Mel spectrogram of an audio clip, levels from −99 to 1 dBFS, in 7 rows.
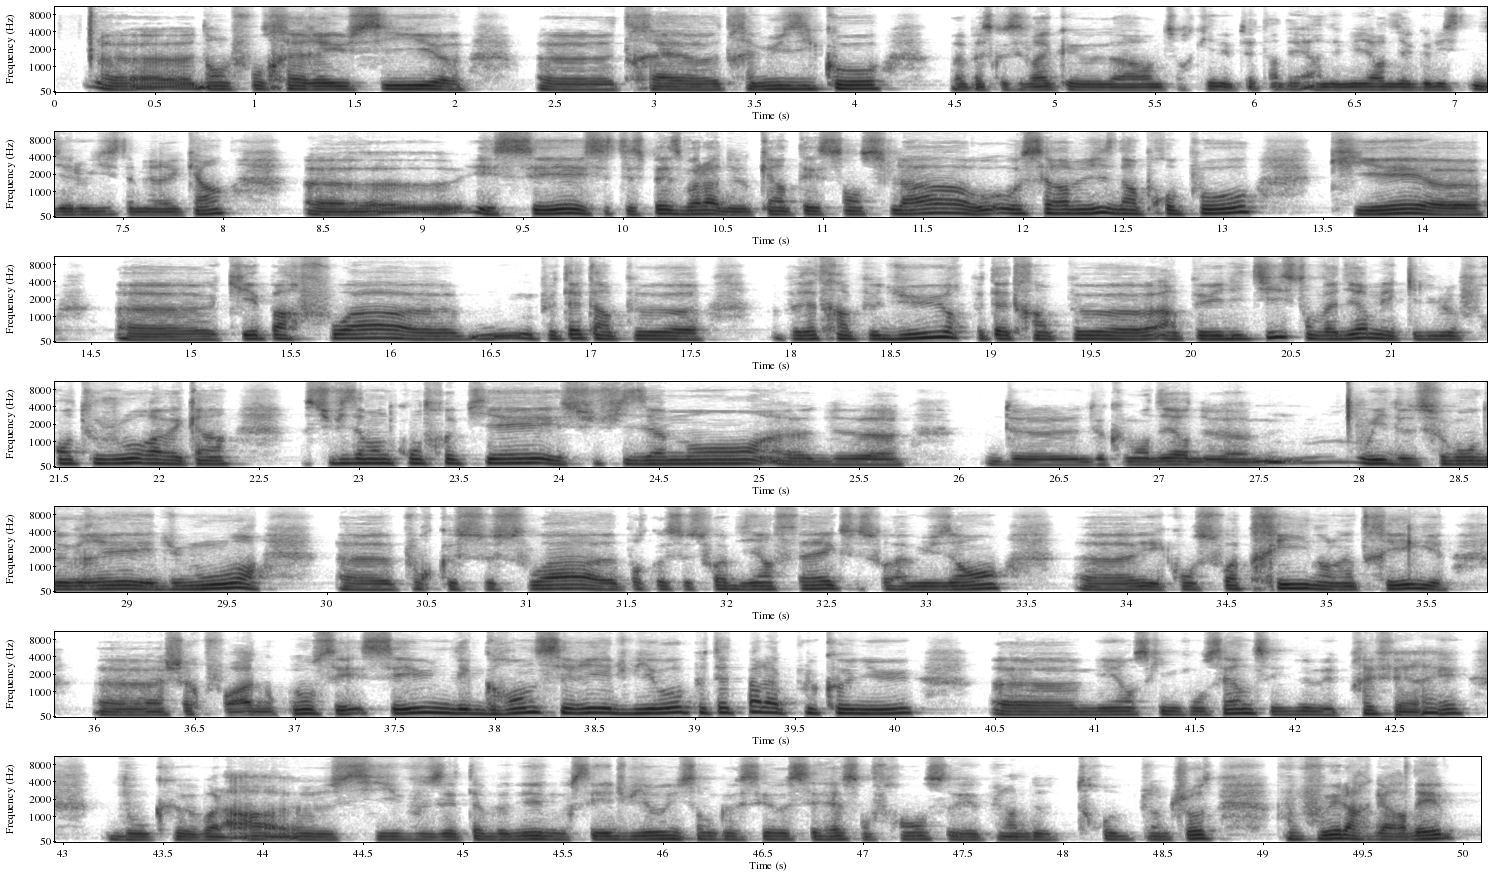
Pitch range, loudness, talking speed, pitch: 115-150 Hz, -20 LUFS, 210 wpm, 130 Hz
